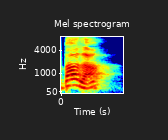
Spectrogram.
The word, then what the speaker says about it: pada: en la sílaba fusionada pero en pada tengo que sí o sí como es una palabra de dos sílabas en la última no puedo acentuar tengo que acentuar en la primera lo que decíamos antes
